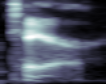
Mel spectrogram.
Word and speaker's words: Tear: Is that how you pronounce it? yeah. In the stone of Tyr. is it Tyr or Tear?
